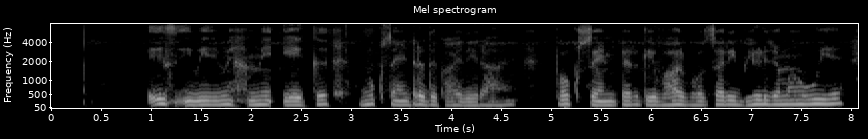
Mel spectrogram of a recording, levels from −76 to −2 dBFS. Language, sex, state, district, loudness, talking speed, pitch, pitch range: Hindi, male, Maharashtra, Chandrapur, -36 LUFS, 155 wpm, 140 Hz, 130-150 Hz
